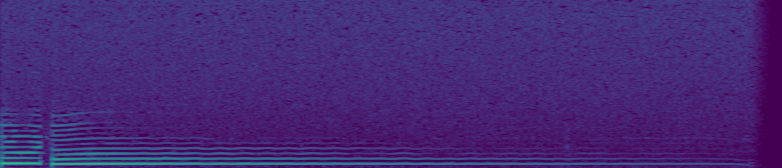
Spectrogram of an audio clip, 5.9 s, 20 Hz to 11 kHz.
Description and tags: Tape Slide Guitar 15
Lo-fi tape samples at your disposal.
